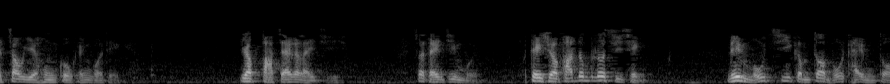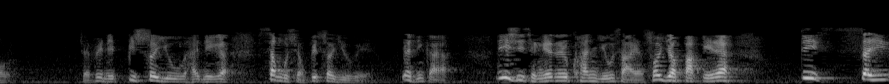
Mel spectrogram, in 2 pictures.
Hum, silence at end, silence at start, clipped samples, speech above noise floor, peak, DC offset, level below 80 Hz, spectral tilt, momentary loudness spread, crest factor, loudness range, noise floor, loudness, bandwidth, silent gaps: none; 0 s; 0 s; under 0.1%; 30 dB; -8 dBFS; under 0.1%; -70 dBFS; -8.5 dB/octave; 18 LU; 24 dB; 7 LU; -60 dBFS; -30 LUFS; 5.8 kHz; none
